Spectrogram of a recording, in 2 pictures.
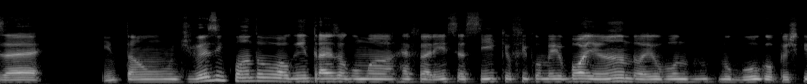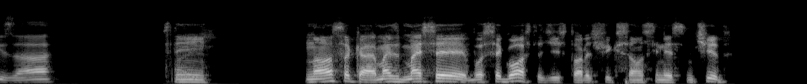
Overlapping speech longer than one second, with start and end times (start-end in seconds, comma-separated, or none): none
